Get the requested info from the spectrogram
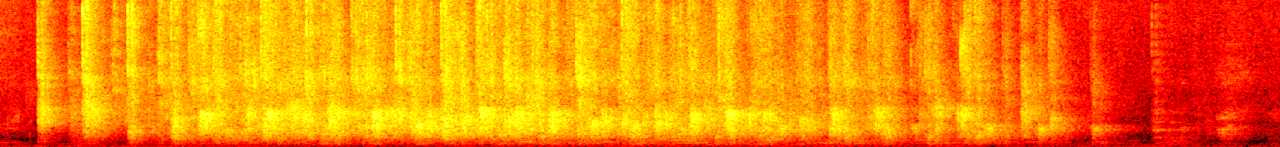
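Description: A small church congregation applauding. The clapping starts suddenly just after the opening, holds strong, then dies away over the last second or so.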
